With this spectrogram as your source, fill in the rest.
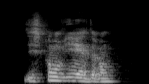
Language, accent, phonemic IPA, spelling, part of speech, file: French, Canada, /dis.kɔ̃.vjɛ̃.dʁɔ̃/, disconviendrons, verb, LL-Q150 (fra)-disconviendrons.wav
- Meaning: first-person plural simple future of disconvenir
